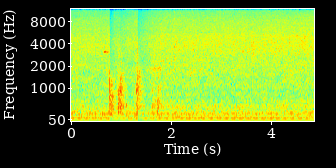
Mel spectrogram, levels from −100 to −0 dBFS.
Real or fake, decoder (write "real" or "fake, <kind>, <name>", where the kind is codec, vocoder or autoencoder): real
